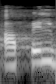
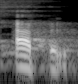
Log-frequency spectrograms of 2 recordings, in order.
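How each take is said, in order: First: The first vowel is an open 'ah' sound. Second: The first vowel sounds like the 'a' in cat. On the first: The speaker calls it wrong. "আপেলকে আমরা আপেল বলি না" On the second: The speaker calls it right. "বলি হচ্ছে অ্যাপেল"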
